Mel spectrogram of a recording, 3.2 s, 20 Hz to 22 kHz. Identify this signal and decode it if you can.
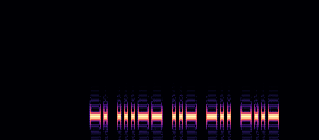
Morse code, heard as a keyed tone, about 36 wpm, 700 Hz. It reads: N3UDX
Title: USA Call Signs - 5 Characters - Repeated 3x - 35wpm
